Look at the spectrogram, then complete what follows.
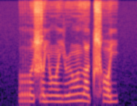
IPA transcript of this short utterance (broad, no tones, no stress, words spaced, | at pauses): rɔɕɔjɔ̃ːjɹɔ̃ ðɑt͡ɕʰɔj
